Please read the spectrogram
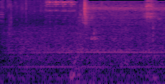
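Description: A horror film's soundtrack ambience: a low rumble with a steady hum over it, coming in suddenly.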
